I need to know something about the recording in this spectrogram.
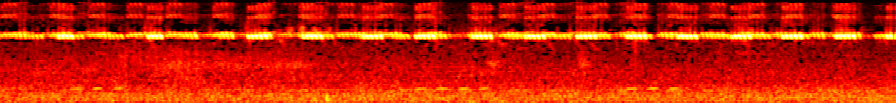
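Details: A cricket sings in shrill, buzzy pulses, grouped chirps repeating at a steady pace, with soft ambient hiss beneath.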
